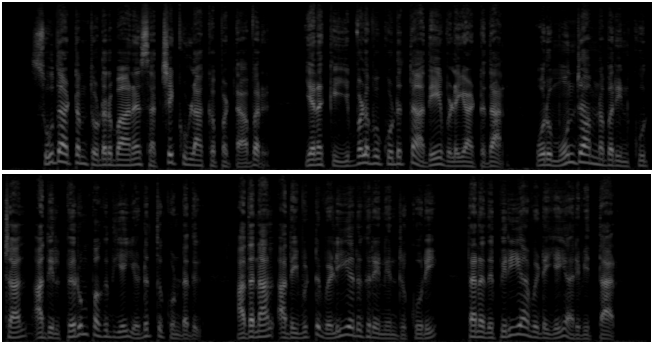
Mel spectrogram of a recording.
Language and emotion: Tamil, neutral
